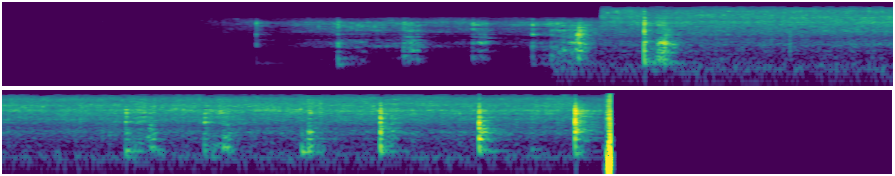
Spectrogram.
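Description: Ground meat and onions frying in oil in a wok, stirred with a spatula that scrapes and taps the pan. Scattered scrapes come first, then a steady sizzle with regular strokes of the spatula, which cuts off suddenly after a loud knock.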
